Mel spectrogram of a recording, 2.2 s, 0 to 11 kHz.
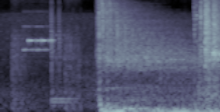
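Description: Gunfire in Fallout 4, a heavy burst of shots and booming impacts starting abruptly after quieter game sounds and short electronic tones, staying loud and dense to the end.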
